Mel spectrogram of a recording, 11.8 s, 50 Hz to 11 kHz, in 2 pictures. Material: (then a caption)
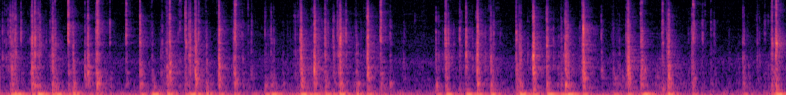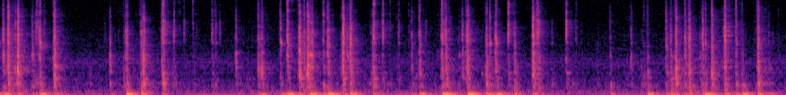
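Plastic. Fingertips type rapidly on a mint-green YUNZII Actto B303 Bluetooth retro typewriter-style mechanical keyboard with round plastic keycaps and a hollow plastic case, a tablet resting in its stand. A fast, steady stream of short, dry clacks rides over a deep hollow thump from the case, with brief lulls around seven and ten seconds.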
